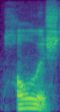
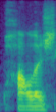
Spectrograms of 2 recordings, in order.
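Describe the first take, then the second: First: It is pronounced as the nationality word. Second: It is pronounced as the verb for shine. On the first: It refers to the country Poland. "如果它 P 是大写，它指的是国家的话，我们会念成 Polish" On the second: It means to make something shine. "you want to make something shine, meaning you have to say polish"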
